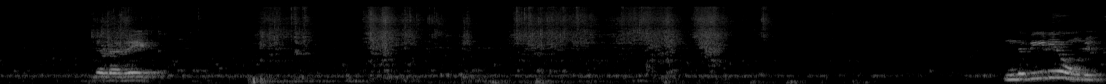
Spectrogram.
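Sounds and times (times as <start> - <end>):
fabric rustling: 2.5 - 7.8.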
